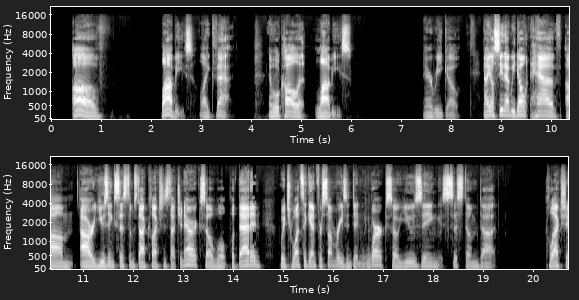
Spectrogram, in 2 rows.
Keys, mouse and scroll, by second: 0.0-5.5 typing, 6.3 Right, 6.7 shift+[, 6.8 Return, 7.3 {, 8.4 right click, 9.0 click, 9.5 click, 11.3 click, 13.4 click, 15.4 click, 15.8 click, 16.2-20.7 typing.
